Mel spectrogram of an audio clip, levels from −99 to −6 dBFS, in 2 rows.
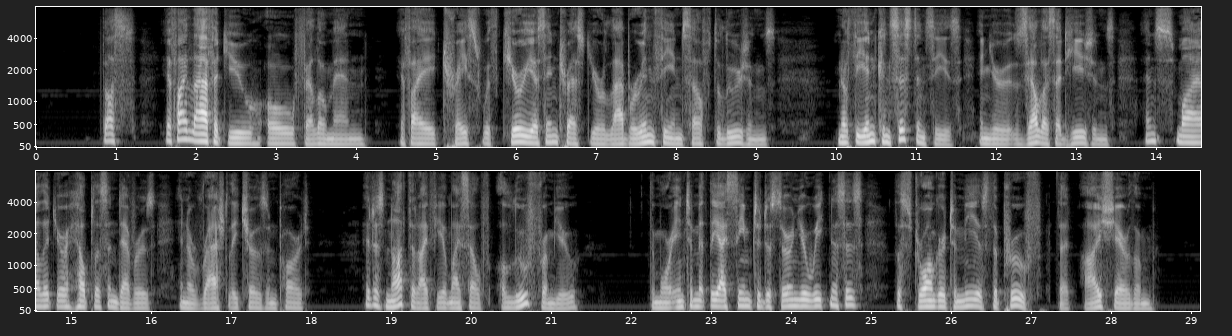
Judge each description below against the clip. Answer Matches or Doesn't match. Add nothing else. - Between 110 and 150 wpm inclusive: Matches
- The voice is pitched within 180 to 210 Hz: Doesn't match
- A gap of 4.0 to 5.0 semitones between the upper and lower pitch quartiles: Matches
